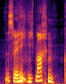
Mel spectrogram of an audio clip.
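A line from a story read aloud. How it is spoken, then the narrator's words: Panting. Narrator (German): keuchte Cody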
